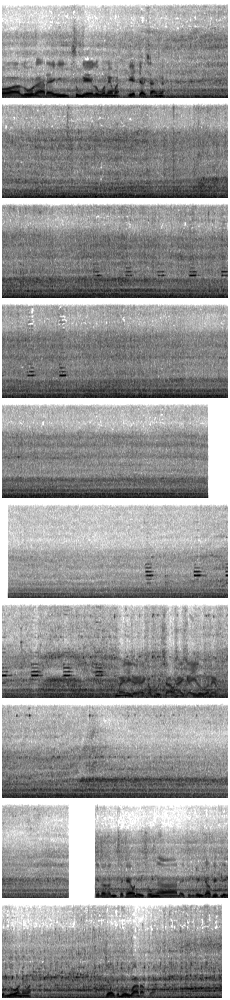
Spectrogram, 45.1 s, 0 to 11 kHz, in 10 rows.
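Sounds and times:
combine harvester engines: 0.0 - 22.2, 22.8 - 45.0
short high electronic beeps: 26.4 - 29.2.

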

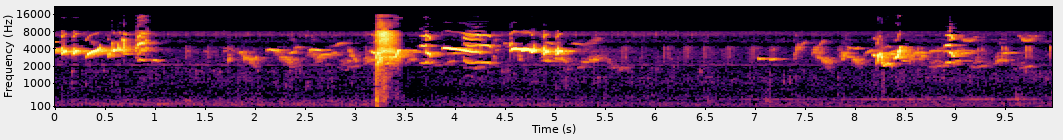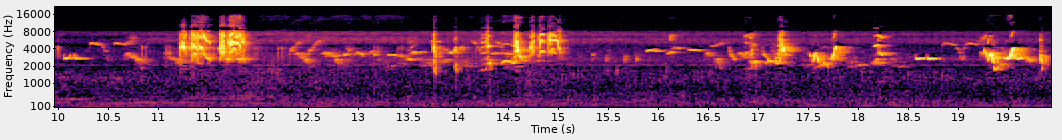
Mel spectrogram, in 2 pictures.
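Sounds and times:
bird singing whistled phrases: 2.0 - 5.5, 7.1 - 15.1, 15.8 - 19.9.

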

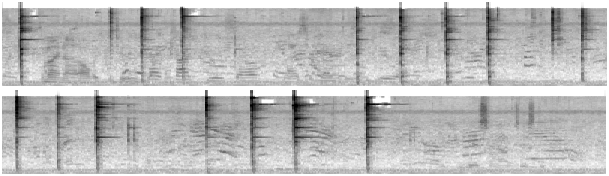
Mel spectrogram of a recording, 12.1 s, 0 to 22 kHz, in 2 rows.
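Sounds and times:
hammer striking iron on anvil: 0.0 - 2.2, 3.5 - 10.2.

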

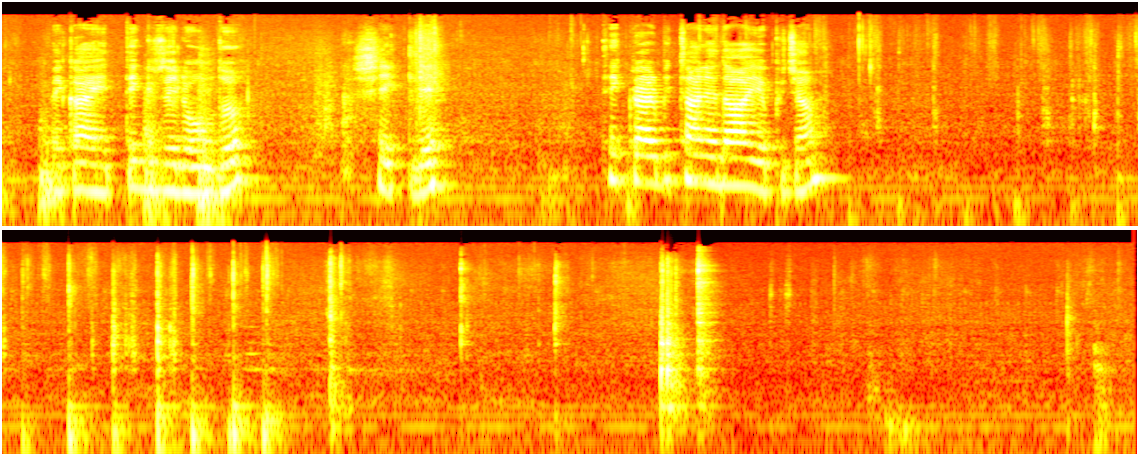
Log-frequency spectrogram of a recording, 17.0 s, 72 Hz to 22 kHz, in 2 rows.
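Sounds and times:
hands patting dough: 6.1 - 10.7.

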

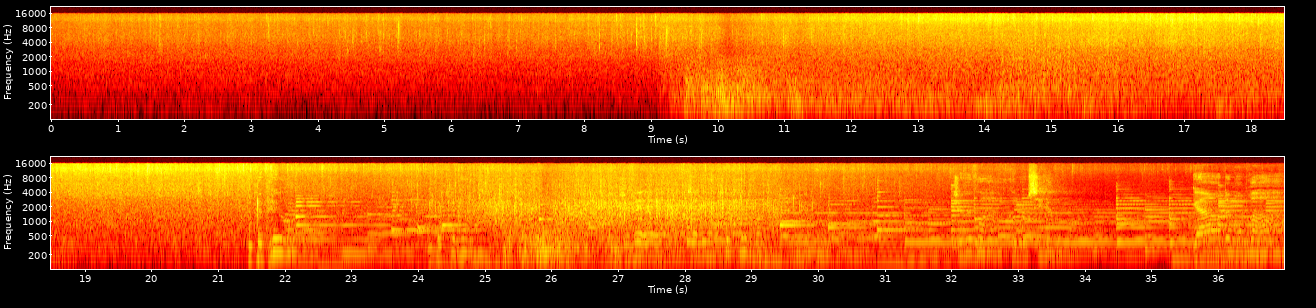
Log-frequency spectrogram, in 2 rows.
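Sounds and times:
rain hiss: 0.0 - 33.9
thunder rumbling: 9.3 - 16.7, 22.1 - 30.8.

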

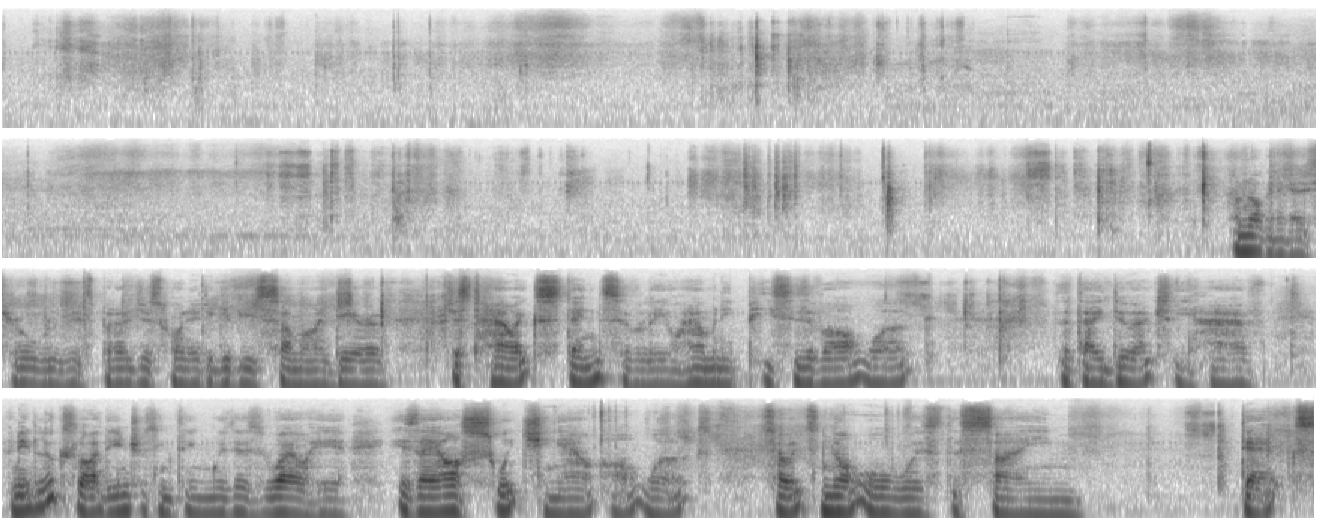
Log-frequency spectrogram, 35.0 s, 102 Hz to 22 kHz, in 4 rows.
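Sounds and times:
book pages turning: 0.0 - 6.5, 7.1 - 21.0, 33.4 - 35.0.

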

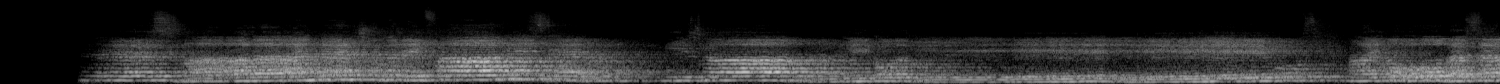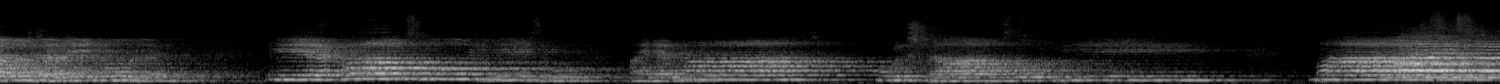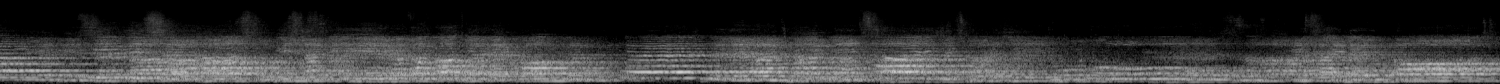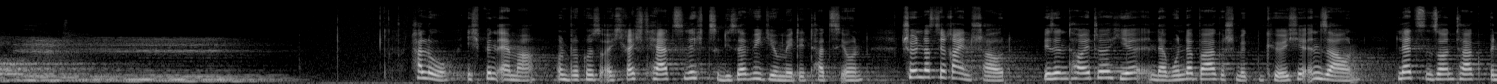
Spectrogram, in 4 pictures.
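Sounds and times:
voices singing slow chant: 0.8 - 48.1.

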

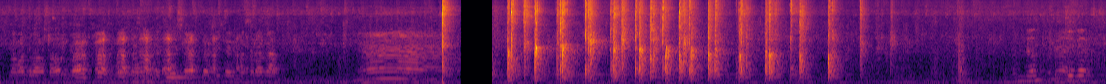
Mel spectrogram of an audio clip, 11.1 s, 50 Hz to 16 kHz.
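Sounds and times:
group clapping hands: 4.4 - 9.0.

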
